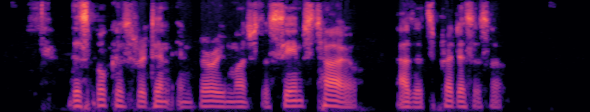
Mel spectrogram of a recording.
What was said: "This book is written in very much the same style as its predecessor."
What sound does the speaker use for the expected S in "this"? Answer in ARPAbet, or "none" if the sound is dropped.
S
